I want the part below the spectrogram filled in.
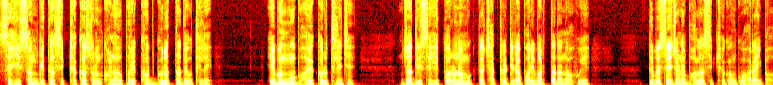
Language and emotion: Odia, fearful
